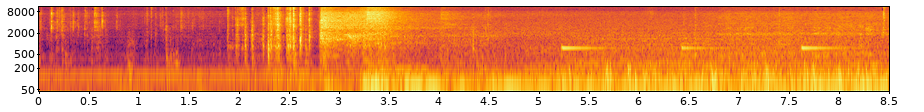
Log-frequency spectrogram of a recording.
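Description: Keys rattling and clicking, then about three seconds in the Buick Lucerne's 3.8-litre 3800 V6 cranks, catches and settles into a steady idle. Three short beeps of the dash warning chime come about a second apart over the idle.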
